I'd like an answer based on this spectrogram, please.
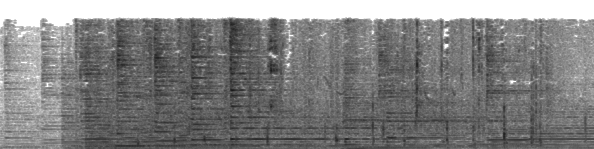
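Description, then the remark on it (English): Horse hooves clip-clop at a steady trotting rhythm, fairly clear, over a low sustained musical drone, as a girl rides the horse out of a farm. “Nolan watches his daughter ride out of the farm”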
